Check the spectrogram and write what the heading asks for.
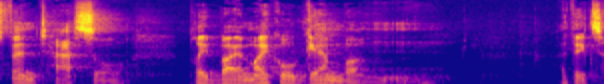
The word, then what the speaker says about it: Gambon: eventually murders Baltus Van Tassel, played by Michael Gambon. I think that's how you say his name. Gambon.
